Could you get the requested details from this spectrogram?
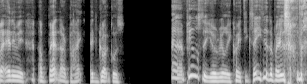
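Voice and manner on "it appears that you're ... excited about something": smooth, put-on female AI assistant voice. Retelling what a phone assistant said, imitating a female ai voice. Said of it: "And it's a female voice".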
